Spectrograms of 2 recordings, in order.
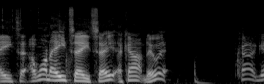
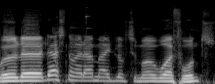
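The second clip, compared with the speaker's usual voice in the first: put-on Brummie accent, higher and louder; 3 semitones higher, 7 dB louder than usual. Telling a joke, voicing the Englishman's reply in a Brummie accent. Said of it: "the Brummie accent".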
